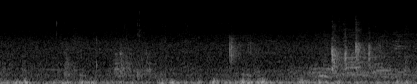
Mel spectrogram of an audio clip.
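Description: A metal boule lands and clacks against other boules.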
